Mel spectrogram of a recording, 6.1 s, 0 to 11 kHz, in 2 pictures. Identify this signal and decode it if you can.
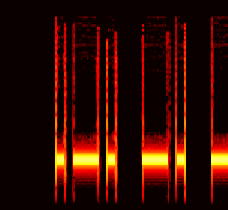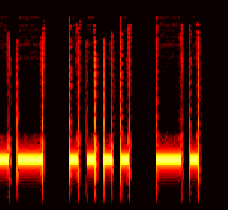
Morse code, heard as a keyed tone, about 10 wpm, 800 Hz. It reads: RNMHN
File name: CW / DET / 1 3 1500C S B 10wpm 3335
